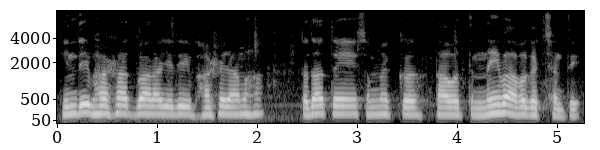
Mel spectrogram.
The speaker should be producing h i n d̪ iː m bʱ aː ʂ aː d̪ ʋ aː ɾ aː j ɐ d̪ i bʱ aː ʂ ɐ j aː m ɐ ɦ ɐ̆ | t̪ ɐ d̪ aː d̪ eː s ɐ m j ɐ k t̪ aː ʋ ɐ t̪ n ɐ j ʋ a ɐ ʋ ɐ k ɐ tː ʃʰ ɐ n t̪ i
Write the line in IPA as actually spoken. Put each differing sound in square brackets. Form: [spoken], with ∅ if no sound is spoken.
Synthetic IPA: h i n d̪ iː [∅] bʱ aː ʂ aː d̪ ʋ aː ɾ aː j ɐ d̪ i bʱ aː ʂ ɐ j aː m ɐ ɦ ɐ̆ | t̪ ɐ d̪ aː [t̪] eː s ɐ m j ɐ k t̪ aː ʋ ɐ t̪ n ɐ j ʋ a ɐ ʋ ɐ [ɡ] ɐ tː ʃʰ ɐ n t̪ i

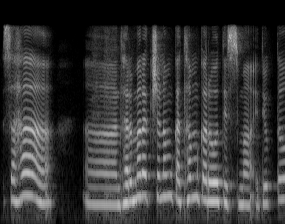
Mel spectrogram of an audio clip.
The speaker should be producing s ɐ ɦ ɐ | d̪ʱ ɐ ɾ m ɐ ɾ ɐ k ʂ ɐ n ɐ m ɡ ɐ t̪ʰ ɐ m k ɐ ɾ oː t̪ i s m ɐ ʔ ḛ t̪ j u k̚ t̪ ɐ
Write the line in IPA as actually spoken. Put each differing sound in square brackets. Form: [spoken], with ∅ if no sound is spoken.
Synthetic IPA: s ɐ ɦ ɐ | d̪ʱ ɐ ɾ m ɐ ɾ ɐ k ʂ ɐ [ɳ] ɐ m [k] ɐ t̪ʰ ɐ m k ɐ ɾ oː t̪ i s m ɐ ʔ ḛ t̪ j u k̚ t̪ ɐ

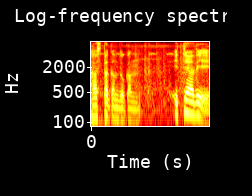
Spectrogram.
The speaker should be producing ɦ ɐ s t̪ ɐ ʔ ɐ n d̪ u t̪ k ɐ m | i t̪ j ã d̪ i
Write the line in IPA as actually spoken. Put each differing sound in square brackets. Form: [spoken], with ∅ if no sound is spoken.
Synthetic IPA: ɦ ɐ s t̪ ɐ [k] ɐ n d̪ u [∅] k ɐ m | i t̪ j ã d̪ i

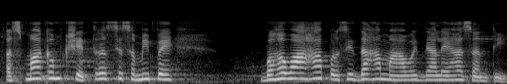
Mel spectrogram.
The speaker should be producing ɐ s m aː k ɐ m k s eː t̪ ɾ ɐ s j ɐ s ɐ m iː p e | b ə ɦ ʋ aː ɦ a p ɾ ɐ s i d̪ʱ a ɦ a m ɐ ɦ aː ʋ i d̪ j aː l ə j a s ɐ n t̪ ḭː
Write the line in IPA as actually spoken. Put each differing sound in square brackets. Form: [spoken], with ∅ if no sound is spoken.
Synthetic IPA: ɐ s m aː k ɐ m k [ʂ] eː t̪ ɾ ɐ s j ɐ s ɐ m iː p e | b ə ɦ ʋ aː ɦ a p ɾ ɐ s i [d̪ʱː] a ɦ a m ɐ ɦ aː ʋ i d̪ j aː l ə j a s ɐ n t̪ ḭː

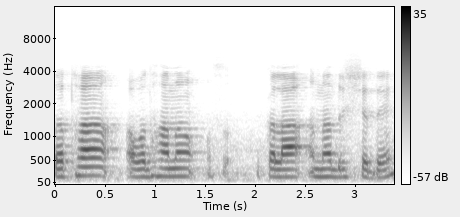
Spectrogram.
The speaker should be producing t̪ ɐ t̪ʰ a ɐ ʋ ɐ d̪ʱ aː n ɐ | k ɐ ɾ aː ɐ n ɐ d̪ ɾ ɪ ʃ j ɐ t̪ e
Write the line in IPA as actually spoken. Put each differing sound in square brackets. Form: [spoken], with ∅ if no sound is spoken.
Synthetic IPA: t̪ ɐ t̪ʰ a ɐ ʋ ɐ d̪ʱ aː n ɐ | k ɐ [l] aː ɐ n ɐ d̪ ɾ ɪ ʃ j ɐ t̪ e

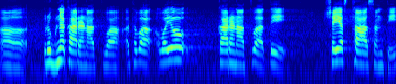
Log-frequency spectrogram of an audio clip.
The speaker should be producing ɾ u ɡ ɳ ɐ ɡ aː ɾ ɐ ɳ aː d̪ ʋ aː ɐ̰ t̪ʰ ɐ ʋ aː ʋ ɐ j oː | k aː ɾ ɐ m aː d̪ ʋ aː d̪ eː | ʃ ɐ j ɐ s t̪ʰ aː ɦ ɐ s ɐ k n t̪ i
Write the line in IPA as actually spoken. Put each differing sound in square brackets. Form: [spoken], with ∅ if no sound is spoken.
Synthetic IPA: ɾ u ɡ ɳ ɐ [k] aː ɾ ɐ ɳ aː [t̪] ʋ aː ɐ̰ t̪ʰ ɐ ʋ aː ʋ ɐ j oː | k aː ɾ ɐ [ɳ] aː [t̪] ʋ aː [t̪] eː | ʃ ɐ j ɐ s t̪ʰ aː ɦ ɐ s ɐ [∅] n t̪ i

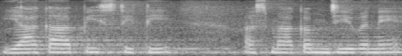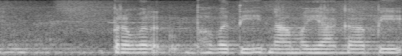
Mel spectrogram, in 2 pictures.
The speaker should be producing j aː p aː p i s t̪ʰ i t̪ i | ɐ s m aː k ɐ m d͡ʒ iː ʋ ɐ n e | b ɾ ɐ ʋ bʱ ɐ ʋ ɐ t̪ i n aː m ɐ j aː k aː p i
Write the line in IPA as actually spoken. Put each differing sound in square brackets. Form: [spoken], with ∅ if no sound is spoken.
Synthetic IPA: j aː [k] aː p i s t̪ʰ i t̪ i | ɐ s m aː k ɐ m d͡ʒ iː ʋ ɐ n e | [p] ɾ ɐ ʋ bʱ ɐ ʋ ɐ t̪ i n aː m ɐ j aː k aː p i

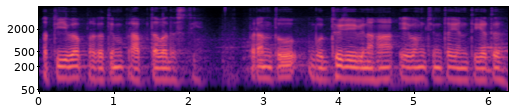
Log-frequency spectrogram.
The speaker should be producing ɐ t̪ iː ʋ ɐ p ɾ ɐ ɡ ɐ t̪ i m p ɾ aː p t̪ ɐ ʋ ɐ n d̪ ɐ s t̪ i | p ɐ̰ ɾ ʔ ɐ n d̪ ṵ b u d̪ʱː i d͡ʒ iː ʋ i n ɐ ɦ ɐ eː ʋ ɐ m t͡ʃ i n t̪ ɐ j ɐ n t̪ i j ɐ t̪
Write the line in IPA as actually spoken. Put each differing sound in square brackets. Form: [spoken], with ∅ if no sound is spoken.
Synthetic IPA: ɐ t̪ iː ʋ ɐ p ɾ ɐ ɡ ɐ t̪ i m p ɾ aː p t̪ ɐ ʋ ɐ [∅] d̪ ɐ s t̪ i | p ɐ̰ ɾ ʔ ɐ n [t̪] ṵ b u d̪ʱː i d͡ʒ iː ʋ i n ɐ ɦ ɐ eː ʋ ɐ m t͡ʃ i n t̪ ɐ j ɐ n t̪ i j ɐ t̪

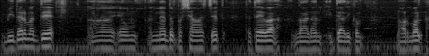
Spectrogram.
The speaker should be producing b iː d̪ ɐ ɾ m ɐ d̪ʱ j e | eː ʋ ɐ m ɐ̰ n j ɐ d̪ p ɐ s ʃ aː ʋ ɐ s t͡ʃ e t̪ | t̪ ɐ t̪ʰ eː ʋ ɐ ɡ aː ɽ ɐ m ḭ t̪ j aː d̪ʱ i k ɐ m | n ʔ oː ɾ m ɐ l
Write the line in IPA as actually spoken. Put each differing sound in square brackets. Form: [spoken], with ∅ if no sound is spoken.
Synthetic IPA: b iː d̪ ɐ ɾ m ɐ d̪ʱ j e | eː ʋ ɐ m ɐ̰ n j ɐ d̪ p ɐ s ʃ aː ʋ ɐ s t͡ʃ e t̪ | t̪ ɐ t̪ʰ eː ʋ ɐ ɡ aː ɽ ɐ [n] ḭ t̪ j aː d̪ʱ i k ɐ m | n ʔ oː ɾ m ɐ l

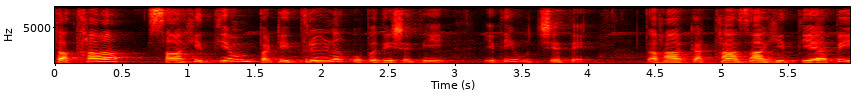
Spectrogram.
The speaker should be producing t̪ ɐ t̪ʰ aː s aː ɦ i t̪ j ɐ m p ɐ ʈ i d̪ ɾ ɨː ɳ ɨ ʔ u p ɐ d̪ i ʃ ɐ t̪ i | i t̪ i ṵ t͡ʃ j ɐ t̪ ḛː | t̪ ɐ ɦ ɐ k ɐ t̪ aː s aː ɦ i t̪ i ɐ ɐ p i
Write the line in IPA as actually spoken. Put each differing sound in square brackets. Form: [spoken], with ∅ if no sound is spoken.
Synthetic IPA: t̪ ɐ t̪ʰ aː s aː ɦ i t̪ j ɐ m p ɐ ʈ i [t̪] ɾ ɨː ɳ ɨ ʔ u p ɐ d̪ i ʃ ɐ t̪ i | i t̪ i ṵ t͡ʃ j ɐ t̪ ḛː | t̪ ɐ ɦ ɐ k ɐ [t̪ʰ] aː s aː ɦ i t̪ [j] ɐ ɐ p i

